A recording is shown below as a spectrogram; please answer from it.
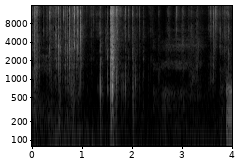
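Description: Foil trading-card pack wrapper crinkling and crackling as it is worked open by hand, with irregular crackles and one sharp crack about a second and a half in.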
